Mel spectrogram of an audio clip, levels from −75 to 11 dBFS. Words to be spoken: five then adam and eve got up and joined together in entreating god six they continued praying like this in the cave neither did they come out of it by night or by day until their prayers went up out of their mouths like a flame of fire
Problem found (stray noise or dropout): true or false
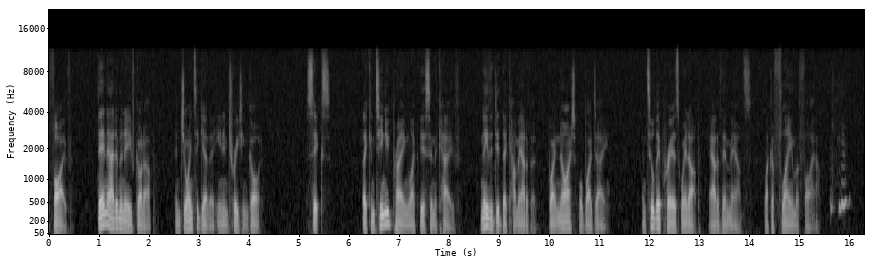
true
